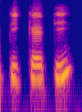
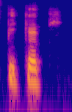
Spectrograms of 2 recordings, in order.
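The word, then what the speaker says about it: Piketty: saliera el libro de piqueti y además se pronuncia piquet porque los franceses pronuncias todo con acento en la última sílaba piquet pero bueno aquí le decimos piqueti entonces antes de su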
